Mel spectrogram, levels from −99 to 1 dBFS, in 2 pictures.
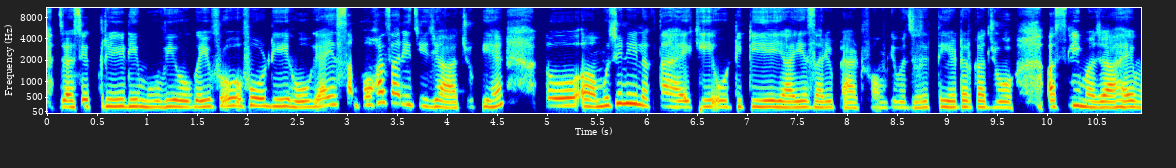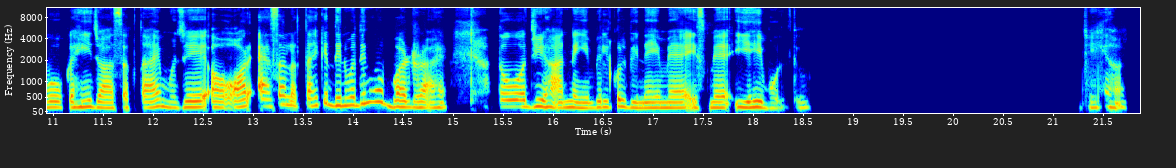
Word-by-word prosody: जैसे 200 Hz, +2 st, +3 dB, 0.2 s
3डी 220 Hz, 0 st, +2 dB
मूवी 195 Hz, 0 st, -1 dB
हो 200 Hz, -2 st, +3 dB
गई 200 Hz, +1 st, +3 dB
फ़ो 235 Hz, 0 st, +1 dB
4डी 230 Hz, -2 st, +2 dB
हो 190 Hz, 0 st, +1 dB
गया -, -, -1 dB
ये 265 Hz, +2 st, -1 dB
सब 275 Hz, -, -3 dB
बहुत 265 Hz, +7 st, +2 dB
सारी 300 Hz, -4 st, -1 dB
चीज़ें 220 Hz, -5 st, -4 dB
आ 175 Hz, -2 st, +2 dB
चुकी 205 Hz, +1 st, -6 dB
हैं। 225 Hz, +6 st, +1 dB, 0.4 s
तो 240 Hz, 0 st, +4 dB
अ, 220 Hz, -3 st, +3 dB
मुझे 240 Hz, +9 st, +3 dB
नहीं 305 Hz, -1 st, +6 dB
लगता 230 Hz, -4 st, -2 dB
है 195 Hz, -1 st, 0 dB
कि 205 Hz, -, -1 dB
ओटीटी 200 Hz, 0 st, -3 dB, 0.2 s
या 185 Hz, -1 st, +3 dB
ये 190 Hz, +2 st, +1 dB
सारे 190 Hz, 0 st, -2 dB
प्लेटफ़ॉर्म 170 Hz, -2 st, -6 dB
की 180 Hz, +2 st, -15 dB
वजह 175 Hz, -1 st, -7 dB
से 190 Hz, -, -2 dB
थिएटर 200 Hz, 0 st, +1 dB
का 195 Hz, -, +2 dB
जो 180 Hz, -1 st, -2 dB, 0.4 s
असली 240 Hz, +5 st, +1 dB
मज़ा 185 Hz, -1 st, +3 dB
है, 195 Hz, +1 st, +3 dB
वो 185 Hz, -1 st, -1 dB
कहीं 195 Hz, +3 st, +1 dB
जा 175 Hz, -3 st, +1 dB
सकता -, -, -3 dB
है। 190 Hz, -, +1 dB
मुझे 190 Hz, -1 st, 0 dB
अ -, -, +3 dB
और 205 Hz, +3 st, +3 dB
ऐसा 225 Hz, +6 st, 0 dB
लगता 240 Hz, -3 st, -3 dB
है 235 Hz, -, -3 dB
कि 280 Hz, -, -4 dB
दिन-ब-दिन 250 Hz, +5 st, 0 dB
वो 360 Hz, 0 st, +1 dB
बढ़ 195 Hz, -2 st, +2 dB
रहा 180 Hz, -1 st, 0 dB
है। 175 Hz, 0 st, -4 dB, 0.5 s
तो 210 Hz, 0 st, +2 dB
जी 205 Hz, +2 st, 0 dB
हाँ, 195 Hz, -3 st, +1 dB
नहीं 175 Hz, -2 st, 0 dB
बिल्कुल 190 Hz, +4 st, -1 dB
भी 175 Hz, -1 st, -2 dB
नहीं 170 Hz, +1 st, 0 dB
मैं 170 Hz, 0 st, 0 dB
इसमें 175 Hz, 0 st, -1 dB
यही 190 Hz, 0 st, +3 dB
बोलती 175 Hz, +2 st, -13 dB
हूँ। 170 Hz, -, -12 dB, 2.8 s
जी, 175 Hz, -, -8 dB
ह -, -, -2 dB
हाँ। 165 Hz, +2 st, -5 dB
195 Hz, 190 wpm, -23 LUFS, 185-220 Hz, 2.8 s, नहीं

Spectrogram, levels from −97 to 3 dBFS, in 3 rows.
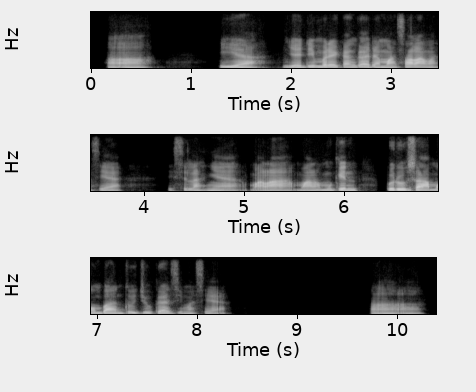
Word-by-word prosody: Heeh, 95 Hz, -2 st, 0 dB, 0.8 s
iya. 95 Hz, -3 st, +2 dB, 0.2 s
Jadi 95 Hz, +3 st, 0 dB
mereka 115 Hz, -2 st, +2 dB
enggak 105 Hz, -5 st, +2 dB
ada -, -, +3 dB
masalah, 100 Hz, +4 st, +4 dB
Mas, 100 Hz, 0 st, -5 dB
ya, 85 Hz, -1 st, -5 dB, 0.4 s
istilahnya 95 Hz, -5 st, -5 dB
malah 90 Hz, -2 st, +1 dB
malah 90 Hz, +2 st, 0 dB
mungkin 135 Hz, +5 st, +1 dB, 0.2 s
berusaha 120 Hz, -1 st, +5 dB
membantu 110 Hz, -3 st, +1 dB
juga 115 Hz, -3 st, -1 dB
sih, 100 Hz, 0 st, -11 dB
Masnya? 90 Hz, -2 st, -9 dB, 1.4 s
Heeh 90 Hz, -1 st, -3 dB
heeh. 90 Hz, 0 st, -9 dB
95 Hz, 115 wpm, -23 LUFS, 90-115 Hz, 1.4 s, berusaha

